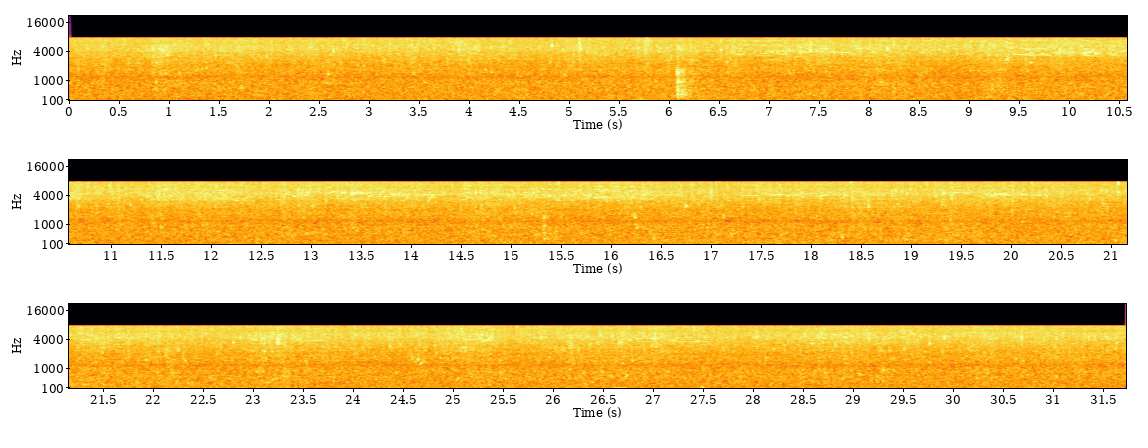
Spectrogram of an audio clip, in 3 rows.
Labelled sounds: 6.7	7.1	Pacific white-sided dolphin, 5.3 to 6.7 kHz
7.6	7.9	Pacific white-sided dolphin, 3.4 to 3.9 kHz
9.4	9.8	Pacific white-sided dolphin, 3.2 to 4.6 kHz
14.0	14.4	Pacific white-sided dolphin, 3.8 to 4.3 kHz
17.5	17.9	Pacific white-sided dolphin, 3.9 to 4.4 kHz
23.5	23.7	Pacific white-sided dolphin, 3.6 to 3.9 kHz
27.2	27.6	Pacific white-sided dolphin, 3.5 to 3.8 kHz

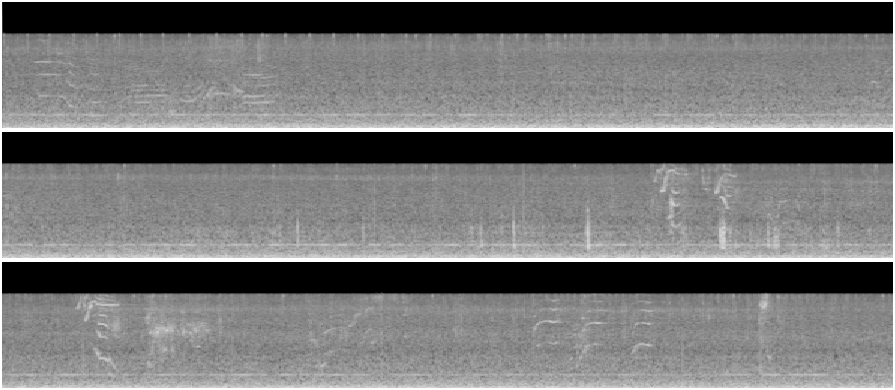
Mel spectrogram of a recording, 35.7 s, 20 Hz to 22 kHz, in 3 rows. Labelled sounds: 0.3	1.5	killer whale, southern resident, J pod, call S07, 0.29 to 6.8 kHz
1.6	2.3	killer whale, southern resident, J pod, call S04, 0.50 to 3.3 kHz
2.3	3.2	killer whale, 0.59 to 6.9 kHz
3.1	3.9	killer whale, southern resident, J pod, call S04, 0.44 to 3.3 kHz
11.4	12.3	killer whale, southern resident, 0.50 to 3.4 kHz
20.4	21.7	killer whale, southern resident, call S36, 0.48 to 8.0 kHz
24.6	25.5	killer whale, southern resident, call S36, 0.36 to 8.0 kHz
25.6	26.9	killer whale, southern resident, call S10, 0.38 to 8.0 kHz
27.7	28.4	killer whale, 0.50 to 5.1 kHz
28.4	29.3	killer whale, southern resident, 0.27 to 8.0 kHz
30.8	32.5	killer whale, 0.69 to 8.0 kHz
33.7	34.3	killer whale, southern resident, 0.50 to 8.0 kHz

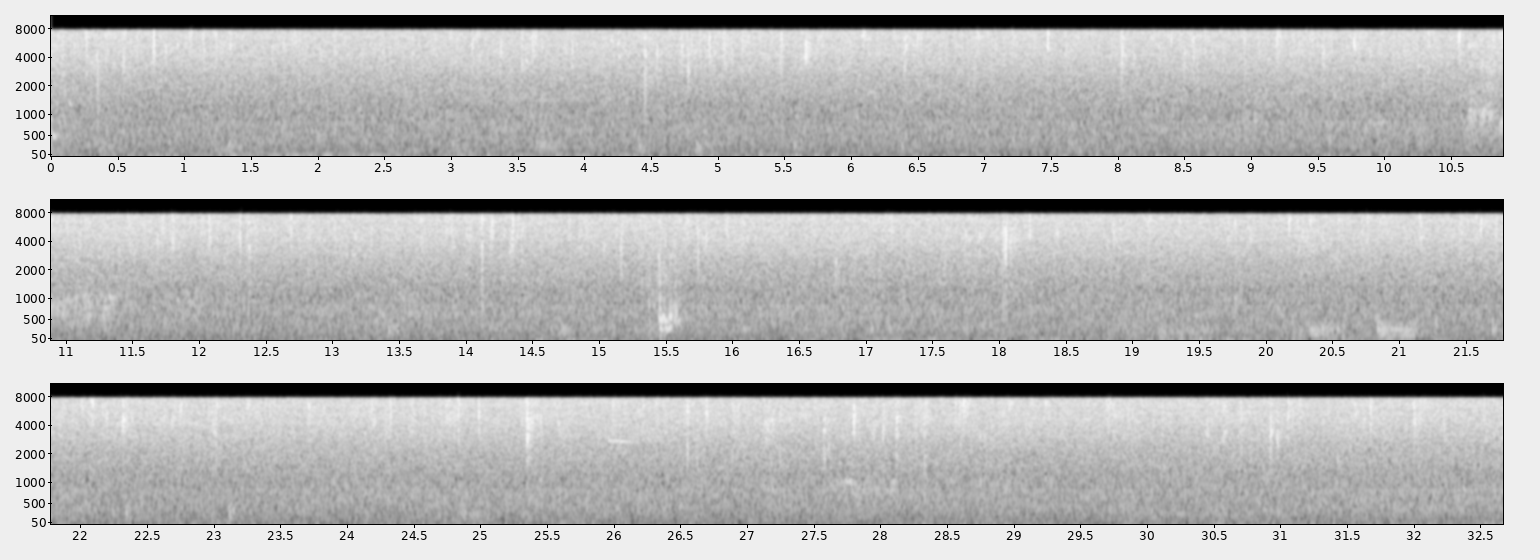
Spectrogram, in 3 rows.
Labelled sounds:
10.6	10.9	humpback whale, 0.88 to 1.2 kHz

